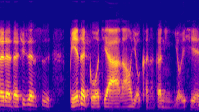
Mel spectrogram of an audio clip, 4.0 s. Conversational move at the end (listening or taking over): taking over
